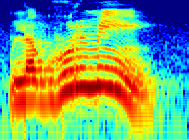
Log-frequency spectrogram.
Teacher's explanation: लघु का ऊ और उर्मी का ऊ दोनों मिलकर दीर्घ ऊ बनेंगे, इसलिए लघुर्मी।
